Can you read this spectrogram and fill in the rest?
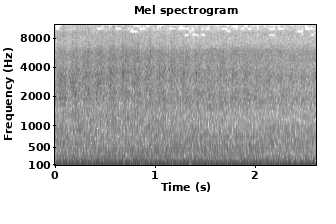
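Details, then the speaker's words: Porsche 356SC air-cooled engine after rebuild, first runs, carbs rebuilt with initial mixture set, linkage just adjusted: steady even low rumble with smooth regular beat, no knocks or misses; idles cleanly, though it smells rich with slight black smoke. "um but for now you know it's running good uh they did set the mixture at the company that did the carbs 356 carb rescue"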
